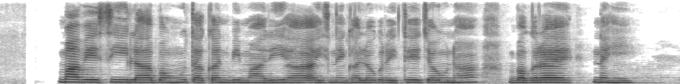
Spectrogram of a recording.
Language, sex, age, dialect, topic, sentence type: Chhattisgarhi, female, 25-30, Western/Budati/Khatahi, agriculture, statement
